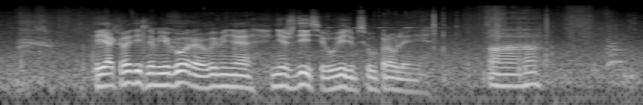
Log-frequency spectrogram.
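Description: A second man answers in a calm voice.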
